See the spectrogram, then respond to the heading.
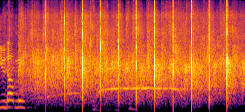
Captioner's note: audience applauding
